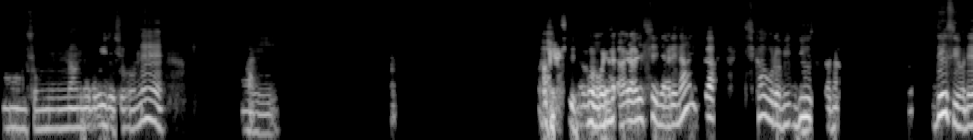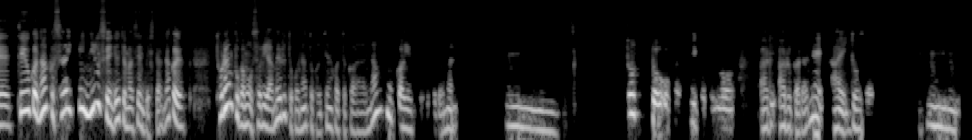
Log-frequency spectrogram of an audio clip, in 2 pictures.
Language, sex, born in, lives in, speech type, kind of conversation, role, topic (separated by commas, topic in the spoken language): Japanese, female, Japan, United States, conversation, unstructured, none, 自然破壊について、あなたはどう思いますか？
